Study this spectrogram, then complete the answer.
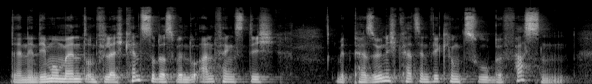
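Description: In a very clean recording with a silent background, a man's medium-pitched voice shows ordinary pitch variation. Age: 40s. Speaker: podcast host and mindset coach. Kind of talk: motivational monologue. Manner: animated.

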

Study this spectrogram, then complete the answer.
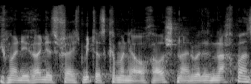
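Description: This man's voice sits at a fairly low pitch. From Ruhr area, Germany. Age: young. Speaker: podcast host. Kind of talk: casual interview. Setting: studio.

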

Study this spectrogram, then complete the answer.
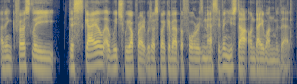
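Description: On a very clean recording with a silent background, a man with an Australian accent speaks very fast, his fairly low voice keeping a fairly even intonation. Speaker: telecom executive. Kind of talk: interview.

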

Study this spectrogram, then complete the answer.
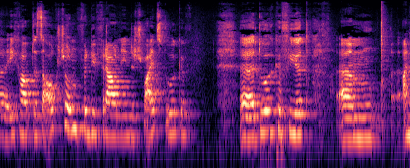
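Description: Audible room echo and noticeable background noise surround a woman's voice. She speaks at a fairly slow pace, medium in pitch with ordinary pitch variation. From Slovenia. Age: 40s. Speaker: offroad rally co-driver. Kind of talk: interview.

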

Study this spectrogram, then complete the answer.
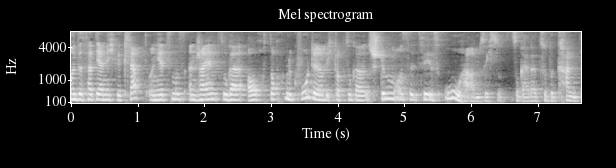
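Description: Moderate-paced speech with hardly any pauses and ordinary pitch variation over noticeable background noise. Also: woman, medium pitch for a woman. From Berlin. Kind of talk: casual chat.

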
